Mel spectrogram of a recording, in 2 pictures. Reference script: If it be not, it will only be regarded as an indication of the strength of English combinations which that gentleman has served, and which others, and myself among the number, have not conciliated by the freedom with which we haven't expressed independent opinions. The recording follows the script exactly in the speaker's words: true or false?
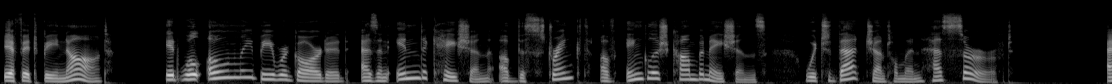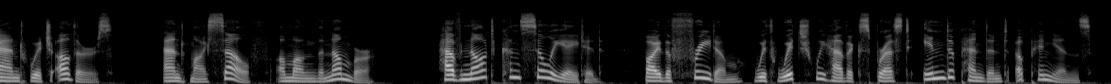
false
